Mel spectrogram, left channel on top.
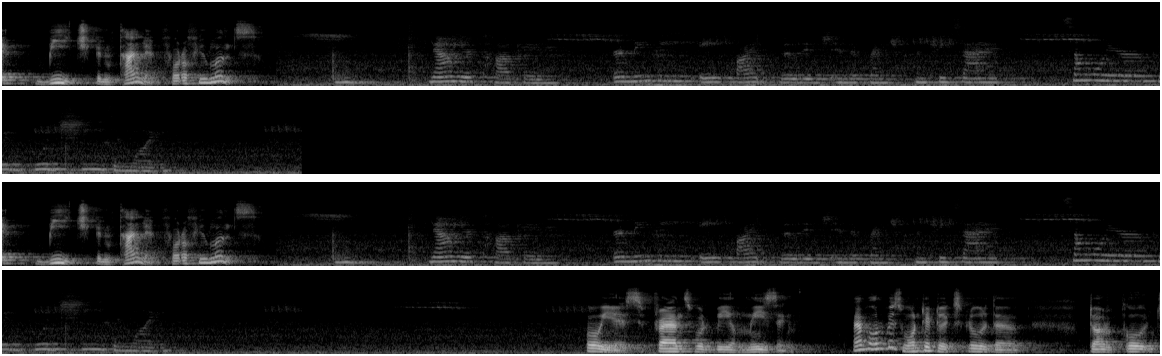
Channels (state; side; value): drops out; left; at 14.6 s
